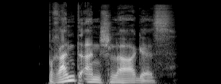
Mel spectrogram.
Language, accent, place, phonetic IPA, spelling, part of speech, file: German, Germany, Berlin, [ˈbʁantʔanˌʃlaːɡəs], Brandanschlages, noun, De-Brandanschlages.ogg
- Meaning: genitive of Brandanschlag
